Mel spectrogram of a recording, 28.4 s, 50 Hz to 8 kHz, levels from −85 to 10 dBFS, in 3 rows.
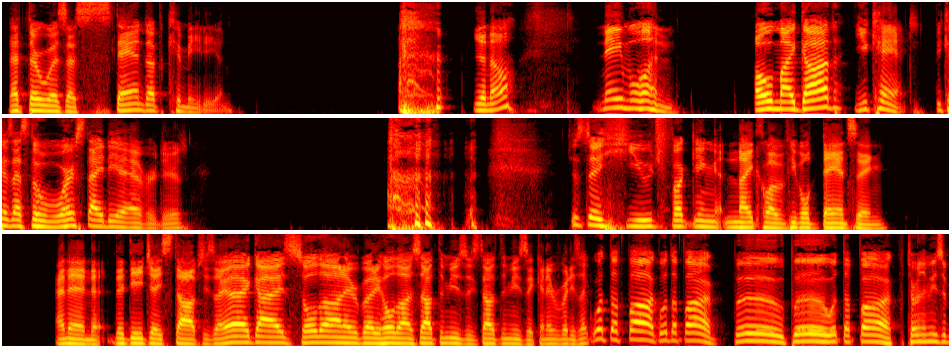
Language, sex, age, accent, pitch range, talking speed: English, male, 20-39, American, 120-165 Hz, 145 wpm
